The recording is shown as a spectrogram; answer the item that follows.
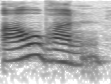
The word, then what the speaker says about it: আহ্বান: ভলে আও ভার আহ্বান তাহলে আমরা এখন থেকে উচ্চারণ করব আহভান এটা আহ্বানও হবে না আহ্বানও হবে না সঠিক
